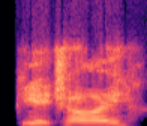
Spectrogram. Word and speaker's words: phi: are phi and theta phi looks like that p h i pronounced as phi in the same way you pronounce phone it's got that sound in it and theta is the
